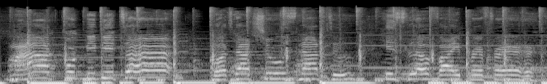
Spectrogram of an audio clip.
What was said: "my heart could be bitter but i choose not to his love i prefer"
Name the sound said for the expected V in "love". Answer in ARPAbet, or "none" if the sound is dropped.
V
